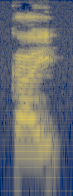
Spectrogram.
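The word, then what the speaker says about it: καί: La palabra también es la G2532, se pronuncia Kai, y significa y también, aún, entonces, también, de la misma manera y en verdad.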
